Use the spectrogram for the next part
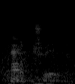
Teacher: i have a categorical compression in camera i have to say camera as two syllables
